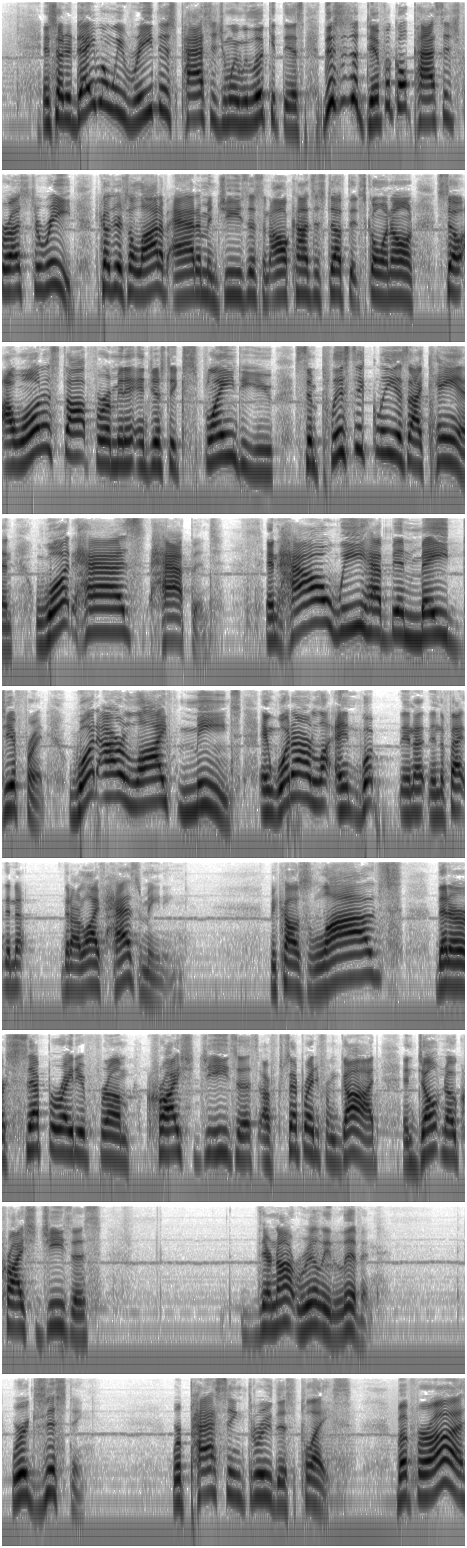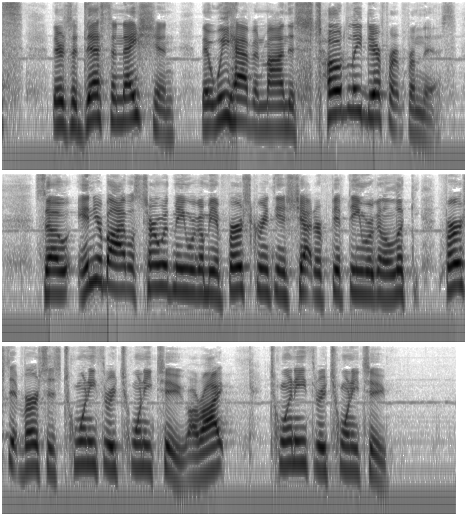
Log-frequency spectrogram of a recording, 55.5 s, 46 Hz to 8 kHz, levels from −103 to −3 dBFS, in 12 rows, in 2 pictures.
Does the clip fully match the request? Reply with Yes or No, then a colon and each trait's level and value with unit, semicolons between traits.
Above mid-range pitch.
Yes: high, 205 Hz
